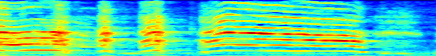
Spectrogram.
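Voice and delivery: high, loud laughing cheer; victory laugh; triumphant laughing shout. Real, not acted. Unlocked the shark.

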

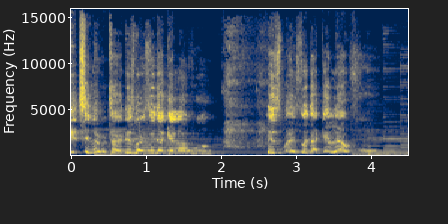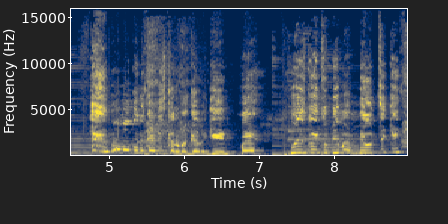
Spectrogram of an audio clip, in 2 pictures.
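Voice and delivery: tearful, wailing complaint; lamenting. Acted. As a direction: melodramatic heartbroken whine. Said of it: "you need to stop lamenting".

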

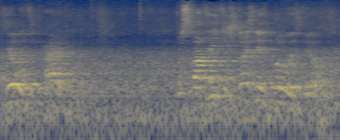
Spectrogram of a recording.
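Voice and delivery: normal talking voice

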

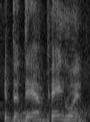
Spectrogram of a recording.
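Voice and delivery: high, urgent yelling; frantic yelling. Real, not acted. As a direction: yell at your team in panic. Team losing, yelling at screen.

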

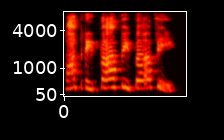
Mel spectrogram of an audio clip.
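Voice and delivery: put-on high, urgent little-child calls; small voice pestering a sleeper; children waking father. Children waking their papi after fleeing the cat, urgent. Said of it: "waking them up".

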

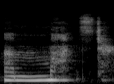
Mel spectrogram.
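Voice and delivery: hushed, fearful whisper; scared whisper. Acted. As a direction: breathe it out in fright. Gerald guesses, scared whisper.

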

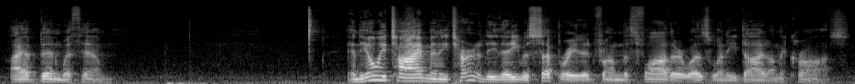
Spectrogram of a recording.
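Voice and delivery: ordinary delivery

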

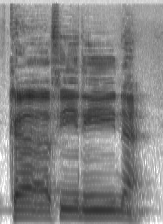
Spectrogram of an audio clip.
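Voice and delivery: Kafirine very slow, ri with a pure i; drawn-out Kafirine, pure ri; clear i on ra. Shown as a demonstration. Tutor models the kesra on ra. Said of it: "İ".

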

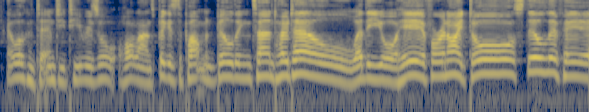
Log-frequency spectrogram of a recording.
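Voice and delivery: peppy front-desk patter; hotel receptionist. Acted. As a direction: rattle off a chirpy hotel greeting.

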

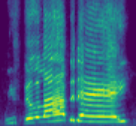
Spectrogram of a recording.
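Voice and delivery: high, loud, slow fake sobbing; mock crying wail. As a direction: ham up a tearful cry of survival. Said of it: "Who Kim said".

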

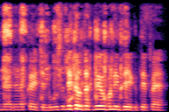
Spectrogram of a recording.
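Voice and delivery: normal talking voice

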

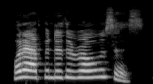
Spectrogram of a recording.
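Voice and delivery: high, eager question; lifted, curious child's question; eagerly interested. A narrator's reading. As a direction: ask it with keen interest, pitched well up. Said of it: "more interested than ever".

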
